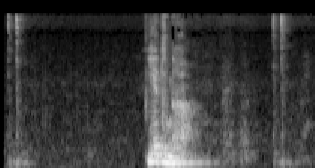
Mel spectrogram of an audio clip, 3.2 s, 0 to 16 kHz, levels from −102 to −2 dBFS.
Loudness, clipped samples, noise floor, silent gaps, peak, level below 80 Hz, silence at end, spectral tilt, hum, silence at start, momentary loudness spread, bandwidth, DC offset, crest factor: -15 LUFS; under 0.1%; -68 dBFS; none; -2 dBFS; -58 dBFS; 1.15 s; -7.5 dB/octave; none; 0.15 s; 24 LU; 11.5 kHz; under 0.1%; 18 dB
